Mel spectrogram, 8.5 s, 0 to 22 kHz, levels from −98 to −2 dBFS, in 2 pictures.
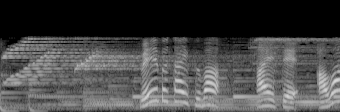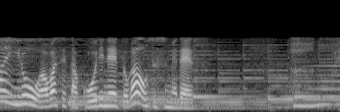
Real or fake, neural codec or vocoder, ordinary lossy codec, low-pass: real; none; none; 5.4 kHz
